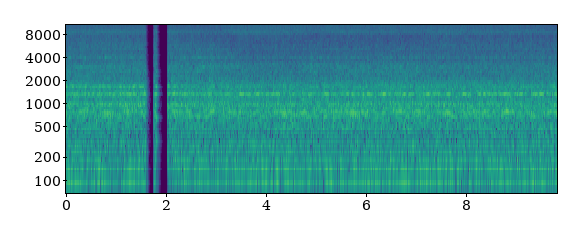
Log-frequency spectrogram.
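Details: Server rack in a data center: steady loud rushing fan roar with a faint high whistle and no slowdown; the fans are at full speed because a power supply is offline.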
